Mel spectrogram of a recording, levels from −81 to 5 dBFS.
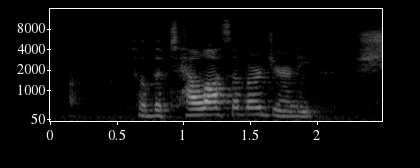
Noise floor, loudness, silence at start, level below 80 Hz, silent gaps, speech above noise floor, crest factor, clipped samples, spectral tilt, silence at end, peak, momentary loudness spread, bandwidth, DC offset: -68 dBFS; -40 LUFS; 0.15 s; -80 dBFS; none; 28 dB; 20 dB; under 0.1%; -3.5 dB/octave; 0 s; -22 dBFS; 20 LU; 11 kHz; under 0.1%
